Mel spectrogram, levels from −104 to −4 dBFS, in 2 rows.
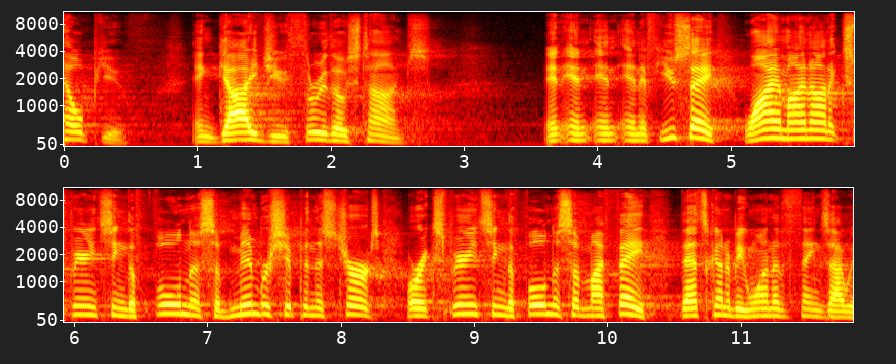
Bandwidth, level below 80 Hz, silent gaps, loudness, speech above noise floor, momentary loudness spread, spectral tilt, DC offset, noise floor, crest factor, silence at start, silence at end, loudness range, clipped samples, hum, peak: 11 kHz; -68 dBFS; none; -23 LUFS; 43 dB; 11 LU; -3.5 dB/octave; under 0.1%; -66 dBFS; 22 dB; 0 s; 0 s; 4 LU; under 0.1%; none; -2 dBFS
